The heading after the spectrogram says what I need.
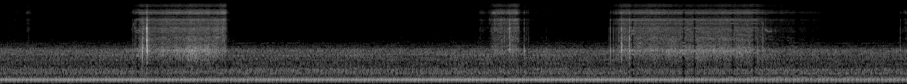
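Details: Endoscopic microsuction by a consultant audiologist on a woman's ear canal, with deep impacted wax trapped in the narrowed isthmus near the eardrum: steady suction hum with hissing and crackling bursts as wax is drawn in.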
